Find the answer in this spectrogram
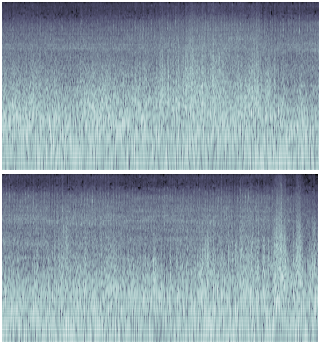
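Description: A motorized bicycle's small engine running steadily at cruising speed, with heavy wind rushing over the microphone.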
